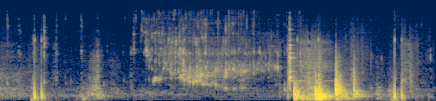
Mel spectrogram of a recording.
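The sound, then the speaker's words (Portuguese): Someone drinks water: a few soft knocks, a rising pour, then a cluster of gulping, swallowing sounds and a final thunk, with no talking. “Deixa eu tomar uma água aqui, pô, antes que eu fique louco.”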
